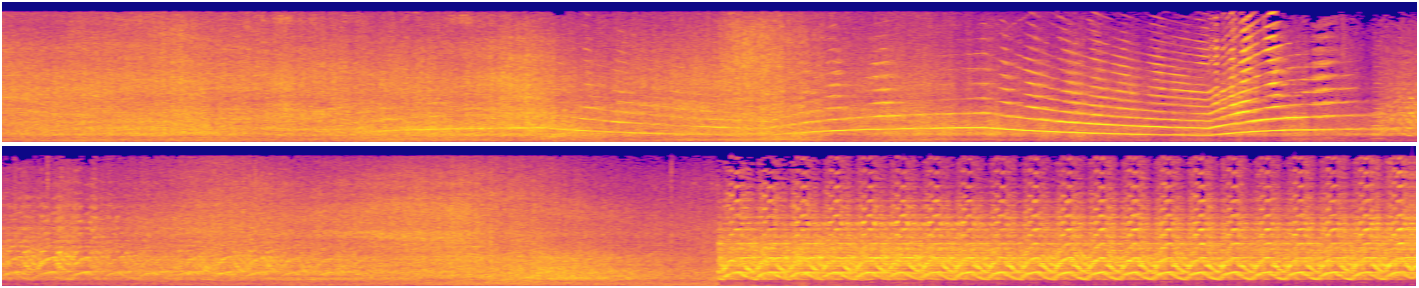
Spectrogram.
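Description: UK police car sirens over road traffic. First a wail rises and falls slowly, then, after a break, a fainter fast warble. From about two-thirds of the way through, a loud rapid yelp runs several sweeps a second.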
